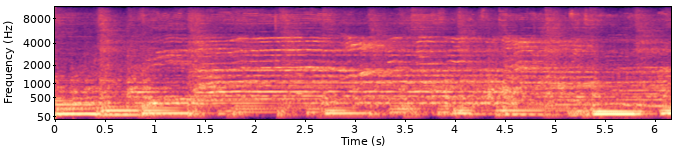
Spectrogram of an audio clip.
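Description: Live musical number: a chorus of voices singing together over a band, with a bass line of repeated low notes and percussion keeping the beat.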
